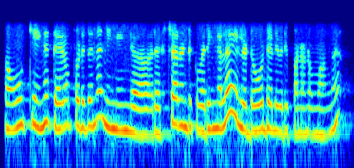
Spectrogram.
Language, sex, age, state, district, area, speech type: Tamil, female, 18-30, Tamil Nadu, Erode, rural, conversation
